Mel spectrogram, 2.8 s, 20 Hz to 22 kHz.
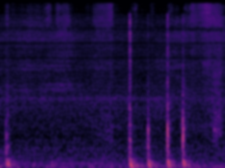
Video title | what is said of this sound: TOYOTA COROLLA CROSS 2.0 HYBRID FWD PREMIERE EDITION 2023 - TEST PL 4K | mnóstwo twardego plastiku z plastikową klamką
